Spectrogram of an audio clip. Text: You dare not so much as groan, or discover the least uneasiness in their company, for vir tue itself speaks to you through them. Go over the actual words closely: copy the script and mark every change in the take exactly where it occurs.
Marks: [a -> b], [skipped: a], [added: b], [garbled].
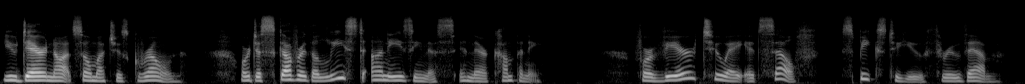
You dare not so much as groan, or discover the least uneasiness in their company, for vir tue itself speaks to you through them.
